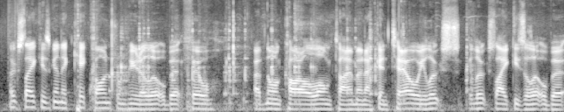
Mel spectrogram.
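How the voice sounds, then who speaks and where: A man at a medium pitch with an American accent, monotone, flat intonation, a moderate pace and very even loudness, over noticeable background noise. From Scotland. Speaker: pool commentator, former player. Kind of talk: live commentary.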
